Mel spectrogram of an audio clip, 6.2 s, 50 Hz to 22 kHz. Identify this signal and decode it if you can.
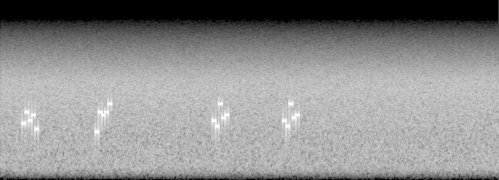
Five-tone selective call (EEA), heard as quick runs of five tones, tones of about 40 ms, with radio hiss. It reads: 48572 18788 53367 53367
